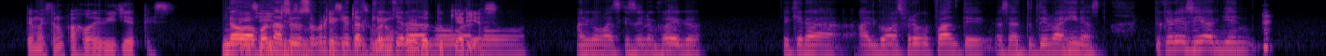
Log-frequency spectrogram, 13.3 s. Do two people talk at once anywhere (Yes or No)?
Yes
